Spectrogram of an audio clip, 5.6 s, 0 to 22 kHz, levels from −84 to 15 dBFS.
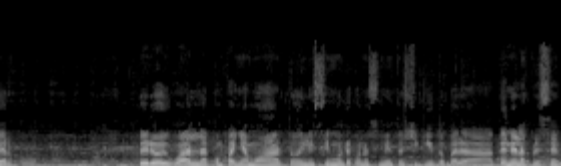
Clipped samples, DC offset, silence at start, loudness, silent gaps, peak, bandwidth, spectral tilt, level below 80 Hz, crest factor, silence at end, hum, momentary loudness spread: under 0.1%; under 0.1%; 0 s; -24 LUFS; none; -8 dBFS; 16 kHz; -6.5 dB/octave; -34 dBFS; 16 dB; 0 s; none; 16 LU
